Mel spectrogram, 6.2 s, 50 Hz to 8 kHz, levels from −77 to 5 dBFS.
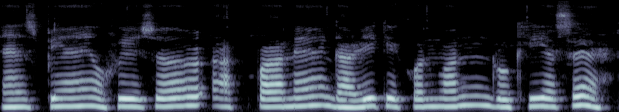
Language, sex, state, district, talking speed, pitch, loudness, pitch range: Assamese, male, Assam, Sonitpur, 75 wpm, 205 Hz, -15 LUFS, 195-215 Hz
